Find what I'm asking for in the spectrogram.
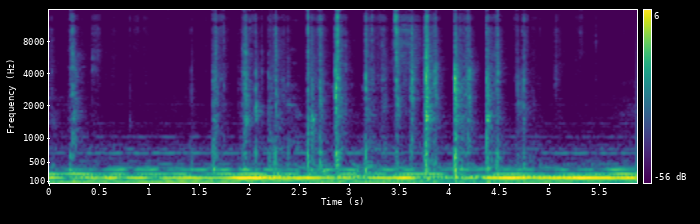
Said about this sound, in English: I will do like 2 more shuffles, you guys, for these cards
